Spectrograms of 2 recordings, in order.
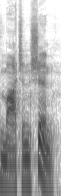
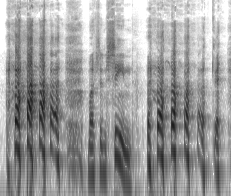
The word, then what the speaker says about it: Machin Shin: word is machin shin i always used to pronounce this as much and shin and so i think i was always wrong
